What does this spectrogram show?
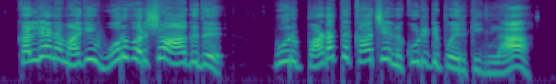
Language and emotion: Tamil, angry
